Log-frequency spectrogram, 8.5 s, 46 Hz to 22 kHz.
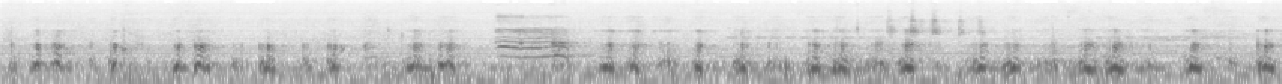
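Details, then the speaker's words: Rapid, harsh, low-pitched crowing on each breath in from a newborn, worse with feeding, with intermittent tachypnea and suprasternal recession: upper-airway inspiratory stridor from laryngomalacia, which resolved by 6 months. "So that's an inspiratory sound which is coming from the upper airway. So that's stridor. So what does this baby have? Yes. So this baby has laryngomalacia."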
